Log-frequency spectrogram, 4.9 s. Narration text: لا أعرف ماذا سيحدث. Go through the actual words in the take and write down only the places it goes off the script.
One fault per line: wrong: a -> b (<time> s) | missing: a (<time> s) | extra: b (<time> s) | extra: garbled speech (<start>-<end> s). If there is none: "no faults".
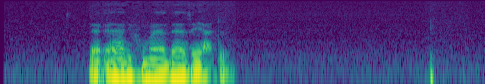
no faults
